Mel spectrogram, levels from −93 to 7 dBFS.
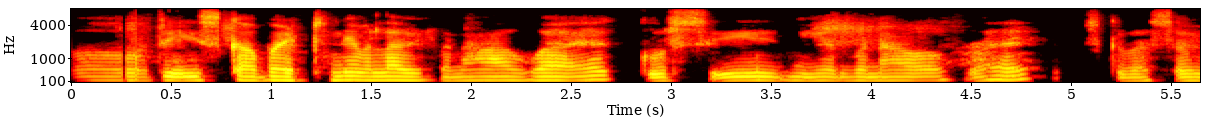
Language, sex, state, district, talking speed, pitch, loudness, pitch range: Hindi, male, Bihar, Jamui, 180 wpm, 145 Hz, -20 LUFS, 140-150 Hz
